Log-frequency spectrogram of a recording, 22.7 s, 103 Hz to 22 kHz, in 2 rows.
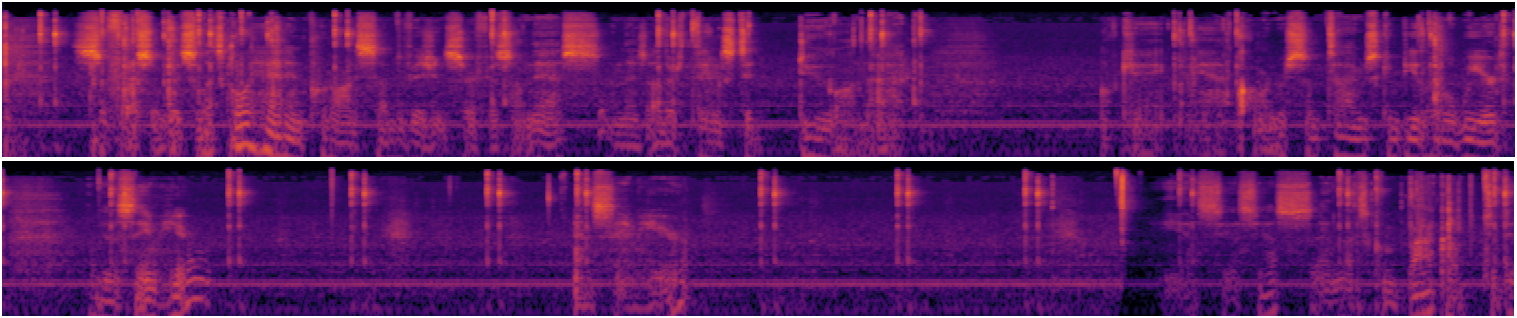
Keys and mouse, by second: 0.0 ctrl+s, 1.5-8.5 drag, 6.9-7.9 middle drag, 8.5 middle click, 9.3-10.5 middle drag, 11.2-15.2 drag, 22.1 Tab.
